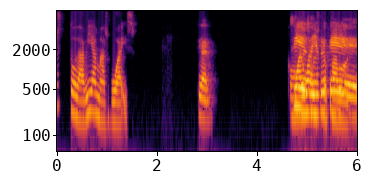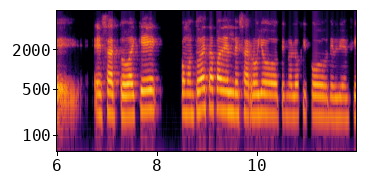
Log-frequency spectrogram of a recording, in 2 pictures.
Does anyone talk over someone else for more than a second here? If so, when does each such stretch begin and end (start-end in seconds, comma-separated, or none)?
4.6-5.9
